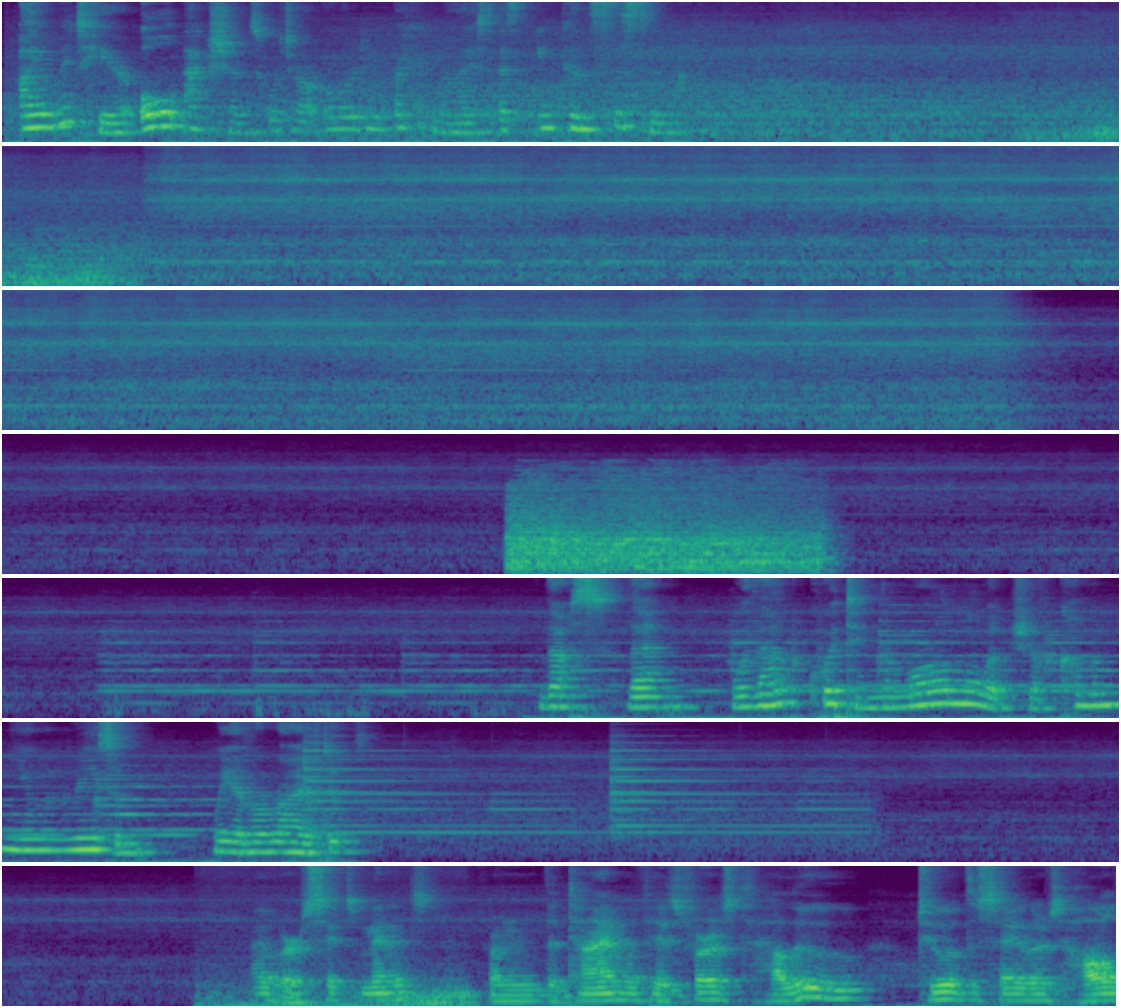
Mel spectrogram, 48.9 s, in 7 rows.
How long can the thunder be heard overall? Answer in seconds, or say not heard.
5 s.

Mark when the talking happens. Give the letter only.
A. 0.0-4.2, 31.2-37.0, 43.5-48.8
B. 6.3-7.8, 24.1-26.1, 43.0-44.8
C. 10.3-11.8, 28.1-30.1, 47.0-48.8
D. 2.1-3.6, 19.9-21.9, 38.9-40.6
A.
